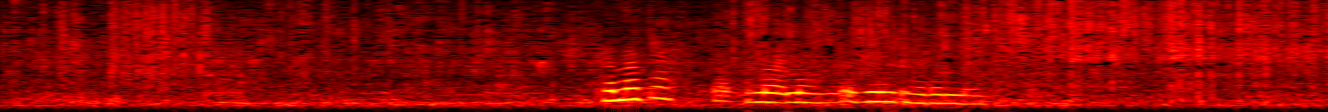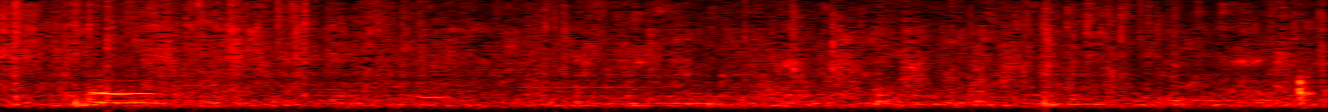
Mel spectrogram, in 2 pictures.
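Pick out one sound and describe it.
A plastic bag crinkles as hands squeeze it.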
